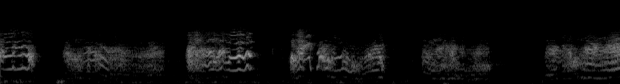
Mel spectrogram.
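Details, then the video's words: Two European badgers fighting in Vestfossen, Norway, on June 8th, 2023: harsh, screaming squeals in rough bursts about a second long, separated by short pauses, loud and strained throughout. "The sound of two badgers fighting"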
